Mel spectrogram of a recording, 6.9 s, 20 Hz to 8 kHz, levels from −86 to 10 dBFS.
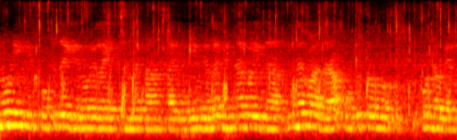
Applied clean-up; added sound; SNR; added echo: none; Liquid; 11 dB; reverberation time 0.9 s.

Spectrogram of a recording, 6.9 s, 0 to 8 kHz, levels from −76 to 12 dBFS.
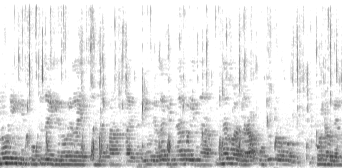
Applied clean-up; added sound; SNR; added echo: classical method WPE with log-MMSE.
